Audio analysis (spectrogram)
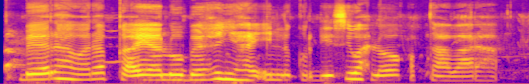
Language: Somali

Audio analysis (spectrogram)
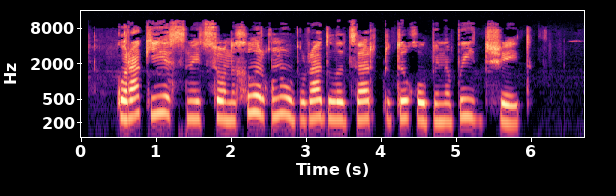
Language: Abkhazian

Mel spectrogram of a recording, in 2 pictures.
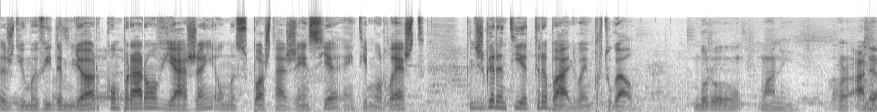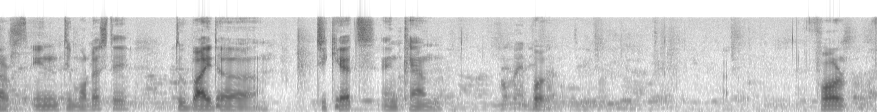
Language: Portuguese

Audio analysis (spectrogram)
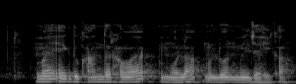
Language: Chhattisgarhi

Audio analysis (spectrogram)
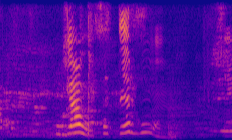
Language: Icelandic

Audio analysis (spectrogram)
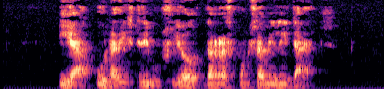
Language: Catalan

